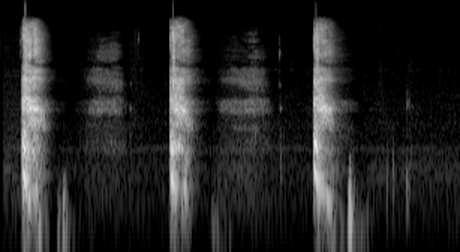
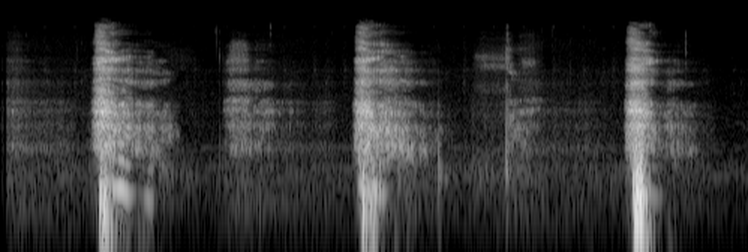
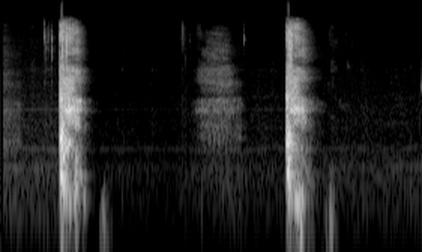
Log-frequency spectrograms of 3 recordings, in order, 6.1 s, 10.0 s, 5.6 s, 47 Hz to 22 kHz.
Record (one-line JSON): {"three_cough_length": "6.1 s", "three_cough_amplitude": 32767, "three_cough_signal_mean_std_ratio": 0.27, "exhalation_length": "10.0 s", "exhalation_amplitude": 25071, "exhalation_signal_mean_std_ratio": 0.27, "cough_length": "5.6 s", "cough_amplitude": 32767, "cough_signal_mean_std_ratio": 0.23, "survey_phase": "beta (2021-08-13 to 2022-03-07)", "age": "45-64", "gender": "Female", "wearing_mask": "No", "symptom_none": true, "smoker_status": "Never smoked", "respiratory_condition_asthma": false, "respiratory_condition_other": false, "recruitment_source": "REACT", "submission_delay": "1 day", "covid_test_result": "Negative", "covid_test_method": "RT-qPCR", "influenza_a_test_result": "Negative", "influenza_b_test_result": "Negative"}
